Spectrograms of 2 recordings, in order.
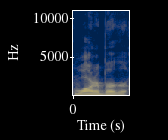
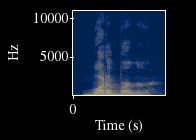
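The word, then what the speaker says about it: Whataburger: talking I'm just saying you say it like waterburger I don't say Water Burger I don't say Water Burger what a burger what a burger what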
